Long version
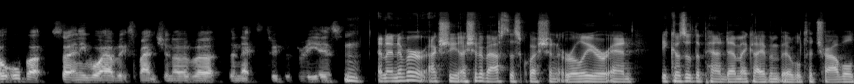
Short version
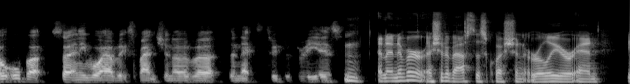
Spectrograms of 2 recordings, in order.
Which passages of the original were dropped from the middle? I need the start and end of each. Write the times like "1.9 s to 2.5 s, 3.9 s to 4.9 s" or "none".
4.3 s to 4.6 s

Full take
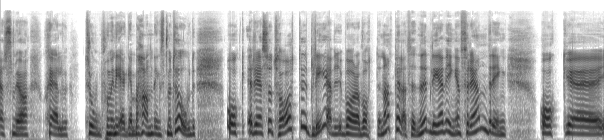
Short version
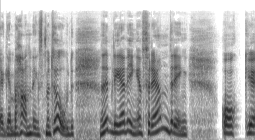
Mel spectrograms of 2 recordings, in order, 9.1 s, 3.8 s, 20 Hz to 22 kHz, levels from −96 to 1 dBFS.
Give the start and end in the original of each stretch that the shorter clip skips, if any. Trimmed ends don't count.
3.3 s to 6.3 s

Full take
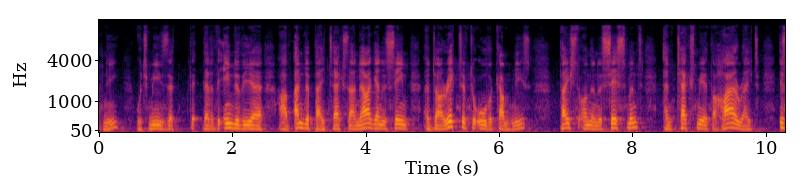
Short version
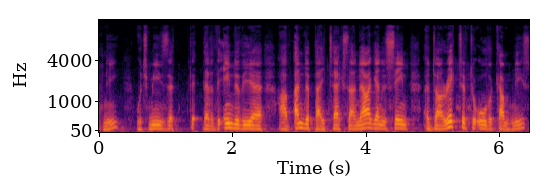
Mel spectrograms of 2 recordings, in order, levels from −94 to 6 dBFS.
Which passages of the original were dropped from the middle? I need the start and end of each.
none

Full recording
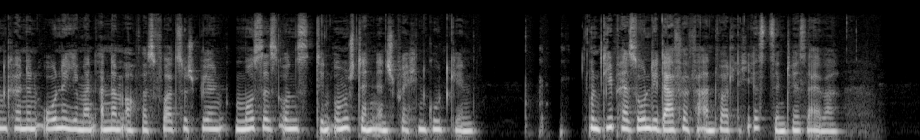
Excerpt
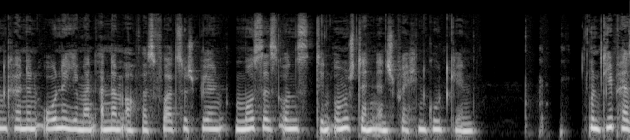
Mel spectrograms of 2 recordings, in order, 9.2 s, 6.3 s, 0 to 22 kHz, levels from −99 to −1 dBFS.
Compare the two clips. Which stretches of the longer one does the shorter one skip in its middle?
none

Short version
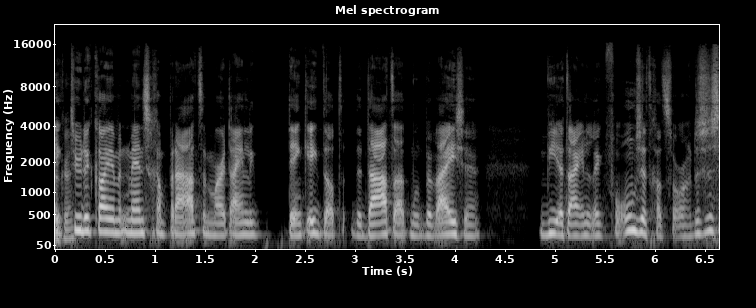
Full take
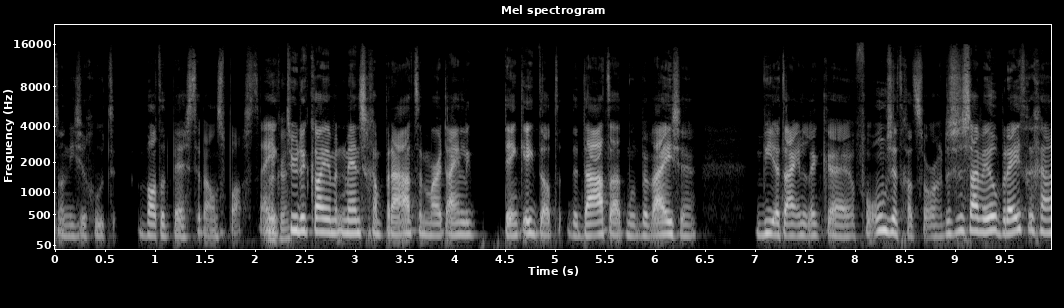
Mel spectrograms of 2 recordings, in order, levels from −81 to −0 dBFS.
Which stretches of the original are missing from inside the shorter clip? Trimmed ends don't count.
7.7 s to 8.0 s

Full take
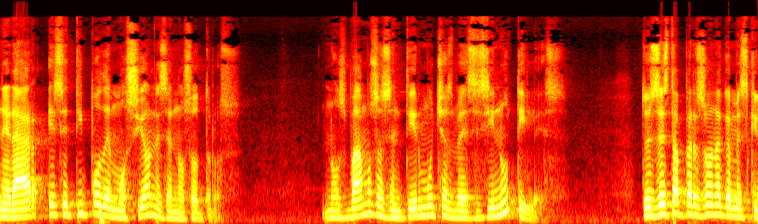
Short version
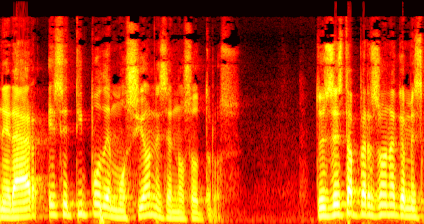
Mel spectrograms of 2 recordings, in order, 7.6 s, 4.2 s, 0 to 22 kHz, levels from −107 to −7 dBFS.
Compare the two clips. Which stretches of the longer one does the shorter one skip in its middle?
3.0 s to 6.3 s

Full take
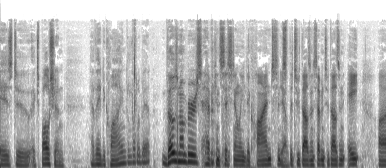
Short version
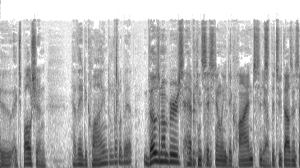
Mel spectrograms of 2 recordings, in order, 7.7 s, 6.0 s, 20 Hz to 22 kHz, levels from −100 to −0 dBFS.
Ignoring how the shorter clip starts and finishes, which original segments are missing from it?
none

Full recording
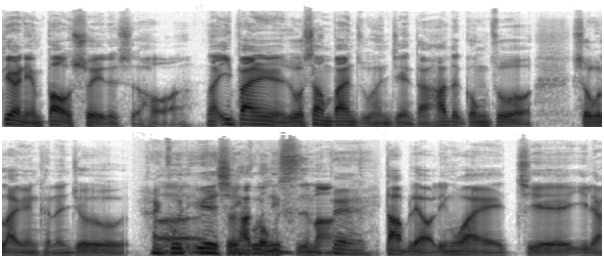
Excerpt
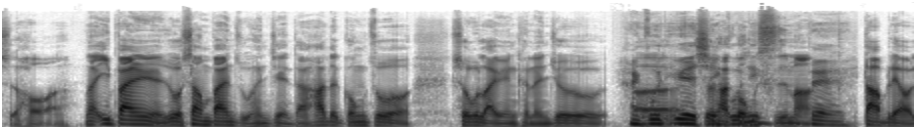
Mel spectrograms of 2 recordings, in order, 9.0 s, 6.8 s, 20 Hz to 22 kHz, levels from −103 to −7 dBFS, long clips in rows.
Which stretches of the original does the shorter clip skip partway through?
none

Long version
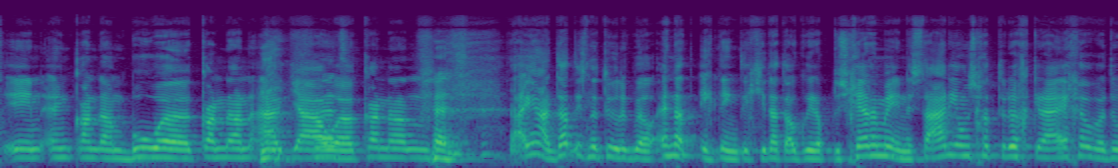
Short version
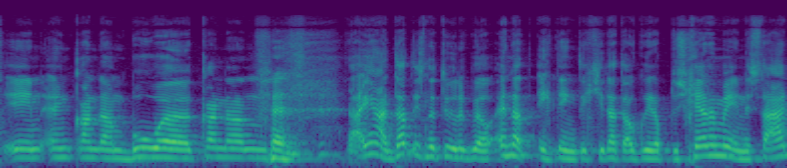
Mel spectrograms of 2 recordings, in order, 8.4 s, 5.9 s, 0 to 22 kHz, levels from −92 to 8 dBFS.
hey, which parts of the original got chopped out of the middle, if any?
1.5 s to 2.7 s

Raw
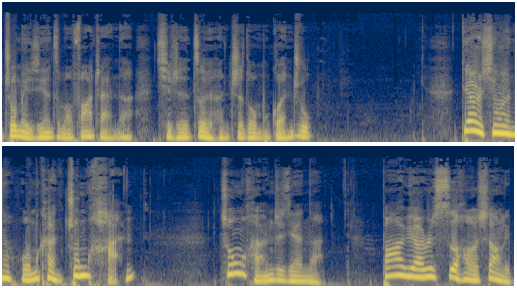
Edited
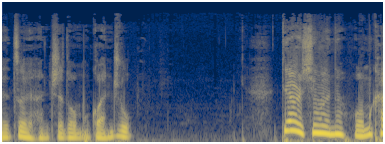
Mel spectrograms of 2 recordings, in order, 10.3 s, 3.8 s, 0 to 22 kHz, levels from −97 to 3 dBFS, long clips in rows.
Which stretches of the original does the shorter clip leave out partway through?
none

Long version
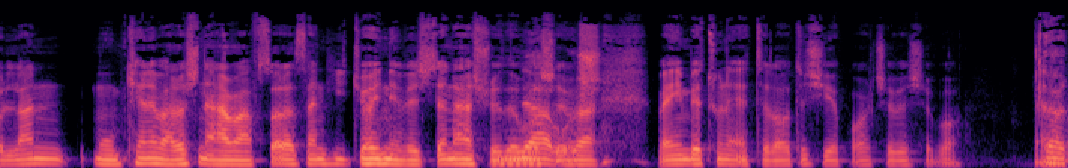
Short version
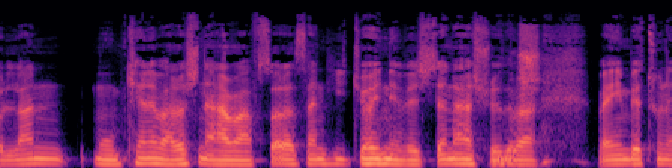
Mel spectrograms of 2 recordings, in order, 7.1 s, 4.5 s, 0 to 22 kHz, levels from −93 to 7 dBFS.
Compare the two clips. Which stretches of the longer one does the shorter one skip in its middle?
3.4 s to 3.8 s

